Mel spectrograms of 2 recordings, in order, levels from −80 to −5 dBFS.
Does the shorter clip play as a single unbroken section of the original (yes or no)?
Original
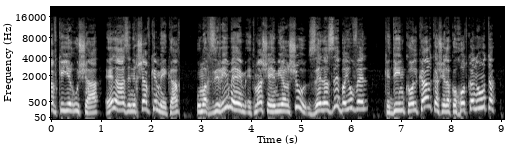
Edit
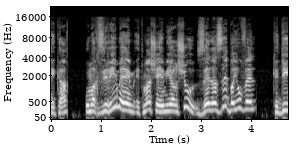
yes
